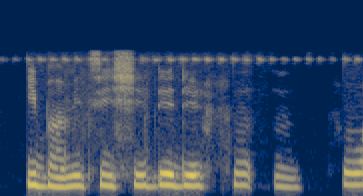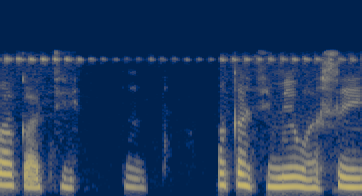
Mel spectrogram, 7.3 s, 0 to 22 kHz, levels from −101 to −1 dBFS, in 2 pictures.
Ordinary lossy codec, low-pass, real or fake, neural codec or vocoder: none; none; real; none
